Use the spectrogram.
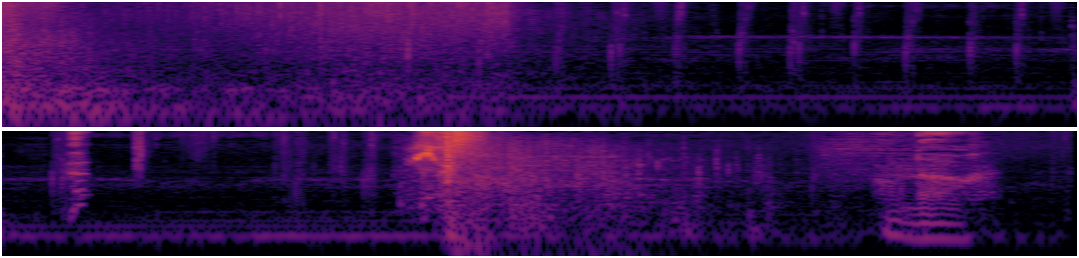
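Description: The Confringo fire spell in Hogwarts Legacy goes off as a booming explosion with a dense low rumble, then further sharp blasts and thuds follow. Game sounds and a voice can be heard around the explosions.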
